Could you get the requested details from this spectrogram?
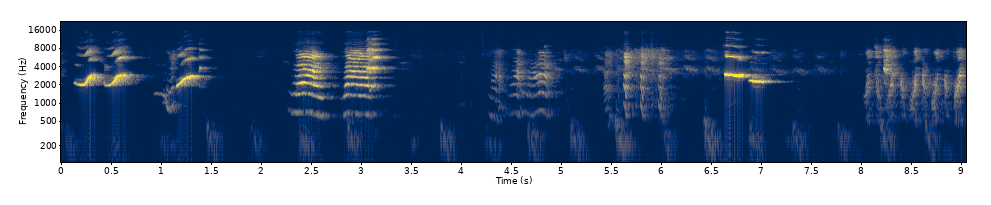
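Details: Talking green parrot producing a jumble of speech-like phrases, rising squeaky notes and buzzy repeated syllables, over a steady series of soft low taps in the background.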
